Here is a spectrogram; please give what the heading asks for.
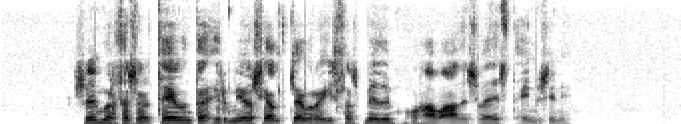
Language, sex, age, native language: Icelandic, male, 40-49, Icelandic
